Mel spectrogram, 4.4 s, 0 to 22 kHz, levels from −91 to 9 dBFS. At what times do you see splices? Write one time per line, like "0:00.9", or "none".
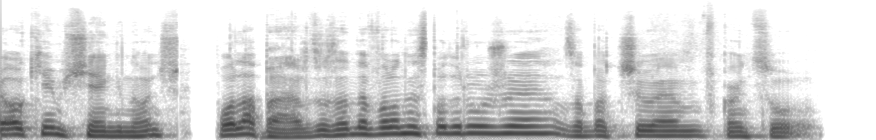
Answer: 0:01.3
0:02.1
